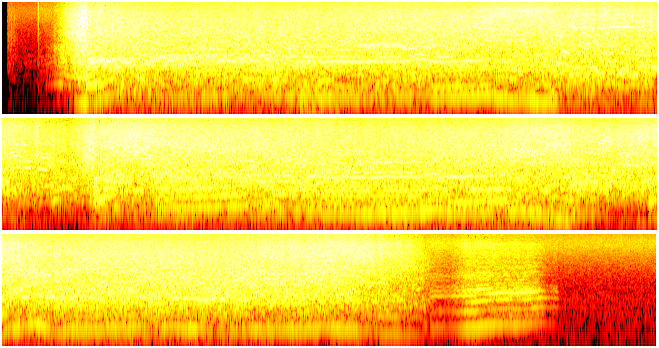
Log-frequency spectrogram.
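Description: Rally car engine running hard at high revs on a gravel stage, with the revs dropping and picking up again at gear changes. A short burst of revs is heard near the end, then it cuts off.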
